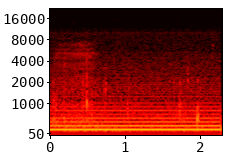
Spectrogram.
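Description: Steady electrical hum made of several steady tones, with only a faint click or two from the spoon and mouth about half a second in.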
